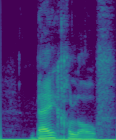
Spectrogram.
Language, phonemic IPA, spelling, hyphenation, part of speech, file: Dutch, /ˈbɛi̯.ɣəˌloːf/, bijgeloof, bij‧ge‧loof, noun, Nl-bijgeloof.ogg
- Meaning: superstition (a set of unscientific beliefs that future events may be influenced by one's behaviour in some magical or mystical way)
